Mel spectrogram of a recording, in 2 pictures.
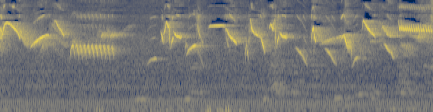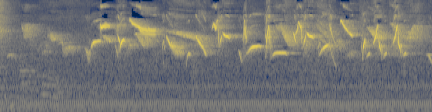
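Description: A Black-throated Canary sings a fast, unbroken stream of high, sweet chirps and quick trills with few pauses, over a low steady hum.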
